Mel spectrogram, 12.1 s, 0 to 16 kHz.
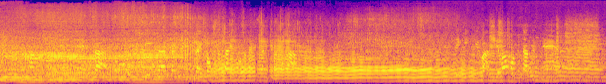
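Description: A racing kei car's small 660 cc engine running hard at speed. About five seconds in, a gear change drops the pitch, and the pitch then climbs steadily for several seconds before it changes again near the ten-second mark.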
